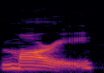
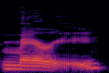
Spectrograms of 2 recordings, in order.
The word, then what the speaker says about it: Mari: they talked about her every time they pronounced her name in like shows and cartoons and all that stuff they always pronounced it mari so for me i would have pronounced it mary see that's my problem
